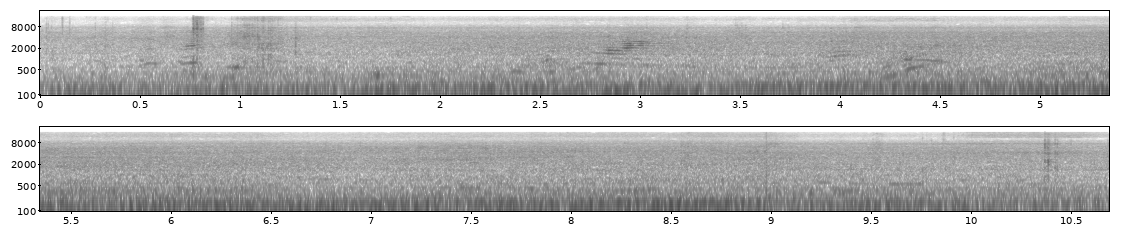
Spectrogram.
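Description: Outdoor ambience of a steady low rumble, with faint scattered voices from the assembled crowd of schoolchildren.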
